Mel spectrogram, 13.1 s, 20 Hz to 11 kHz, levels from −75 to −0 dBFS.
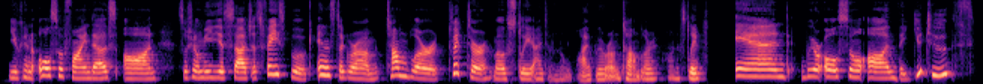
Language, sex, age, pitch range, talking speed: English, female, 30-49, 190-260 Hz, 135 wpm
